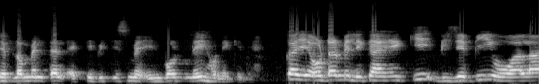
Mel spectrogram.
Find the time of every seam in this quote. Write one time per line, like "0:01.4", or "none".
0:02.8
